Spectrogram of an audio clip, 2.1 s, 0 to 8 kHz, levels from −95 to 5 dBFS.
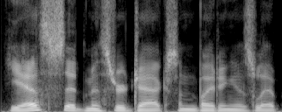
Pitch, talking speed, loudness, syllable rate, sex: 115 Hz, 200 wpm, -16 LUFS, 4.5 syllables/s, male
